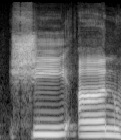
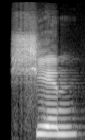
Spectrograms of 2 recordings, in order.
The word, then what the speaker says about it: Xi'an: uh is like that there's a city in China called Xi'an to write it in English so I'll write it I'll put it on here so you can see what I'm saying she and we write she on with an apostrophe in the middle because if you write it together x i a n that looks like shin or Shin maybe she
